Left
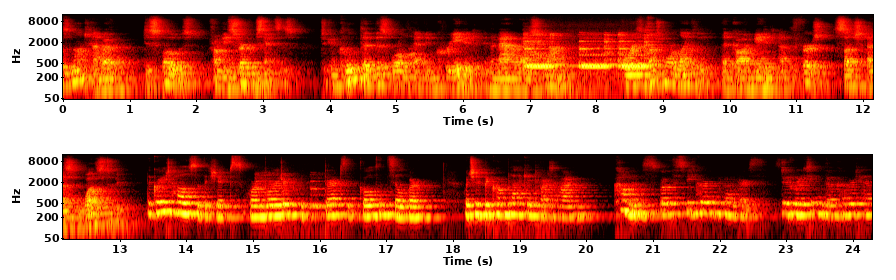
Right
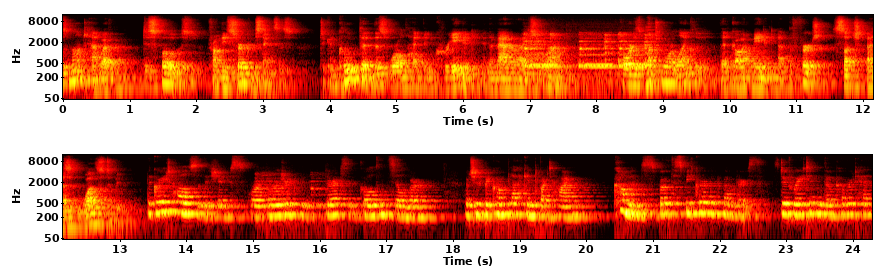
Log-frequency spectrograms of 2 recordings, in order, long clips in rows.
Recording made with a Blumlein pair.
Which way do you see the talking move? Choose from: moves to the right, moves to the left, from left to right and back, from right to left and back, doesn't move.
from right to left and back.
